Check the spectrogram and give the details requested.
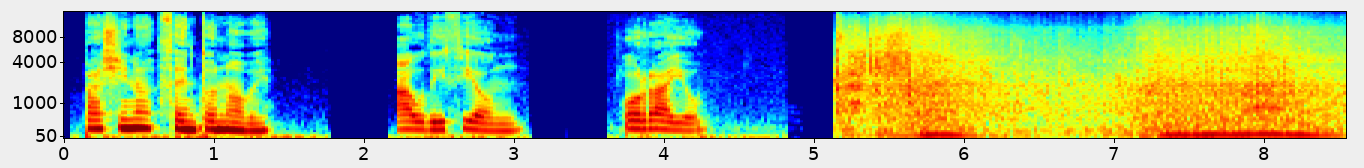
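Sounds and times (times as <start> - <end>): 
speech: 0.2 - 1.4, 2.2 - 3.1, 3.7 - 4.4
car engine revving: 5.1 - 8.5.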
